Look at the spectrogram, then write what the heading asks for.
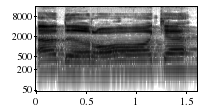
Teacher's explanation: اد کی دال کو قلقلہ کرنا ہے اور را کو پورا ادا کرنا ہے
